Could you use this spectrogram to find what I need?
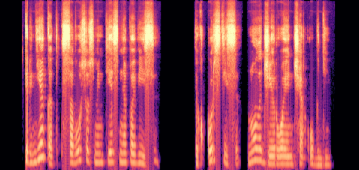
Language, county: Lithuanian, Marijampolė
